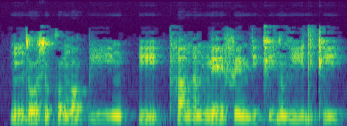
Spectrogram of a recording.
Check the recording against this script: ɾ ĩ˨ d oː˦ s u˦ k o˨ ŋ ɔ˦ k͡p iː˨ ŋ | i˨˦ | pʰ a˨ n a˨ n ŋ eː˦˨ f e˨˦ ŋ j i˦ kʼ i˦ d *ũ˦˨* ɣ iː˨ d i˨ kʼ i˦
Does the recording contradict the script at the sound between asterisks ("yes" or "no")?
yes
